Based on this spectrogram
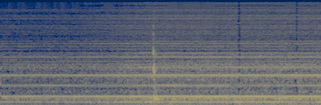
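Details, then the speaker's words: Securalift garage door opener reassembled after board work, suspected bad solder joint; steady even motor hum with constant drive whine, no catching or grinding, error light went out; running normally. "that's actually promising error light's gone out again"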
